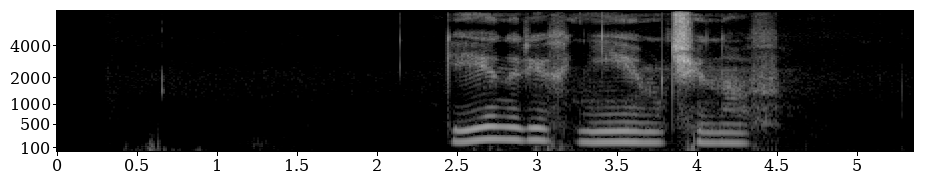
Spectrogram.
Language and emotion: Russian, sad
